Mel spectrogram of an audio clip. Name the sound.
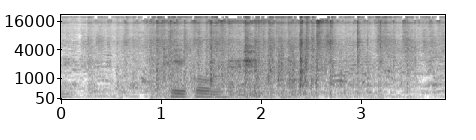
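pigeons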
